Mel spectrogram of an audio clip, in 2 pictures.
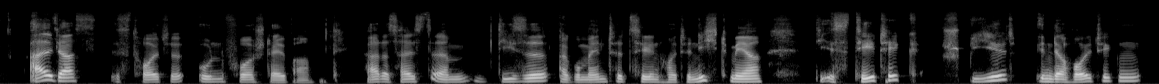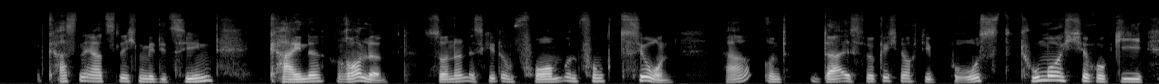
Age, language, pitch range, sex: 50-69, German, 115-155 Hz, male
